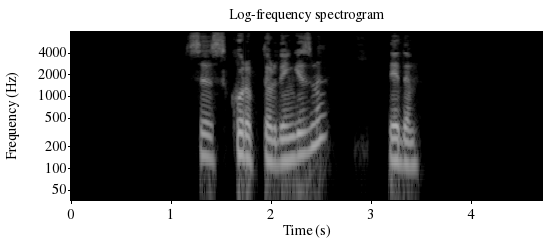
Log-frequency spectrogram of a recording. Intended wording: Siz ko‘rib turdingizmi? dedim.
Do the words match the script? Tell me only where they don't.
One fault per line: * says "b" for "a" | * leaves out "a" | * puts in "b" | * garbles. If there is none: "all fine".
all fine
